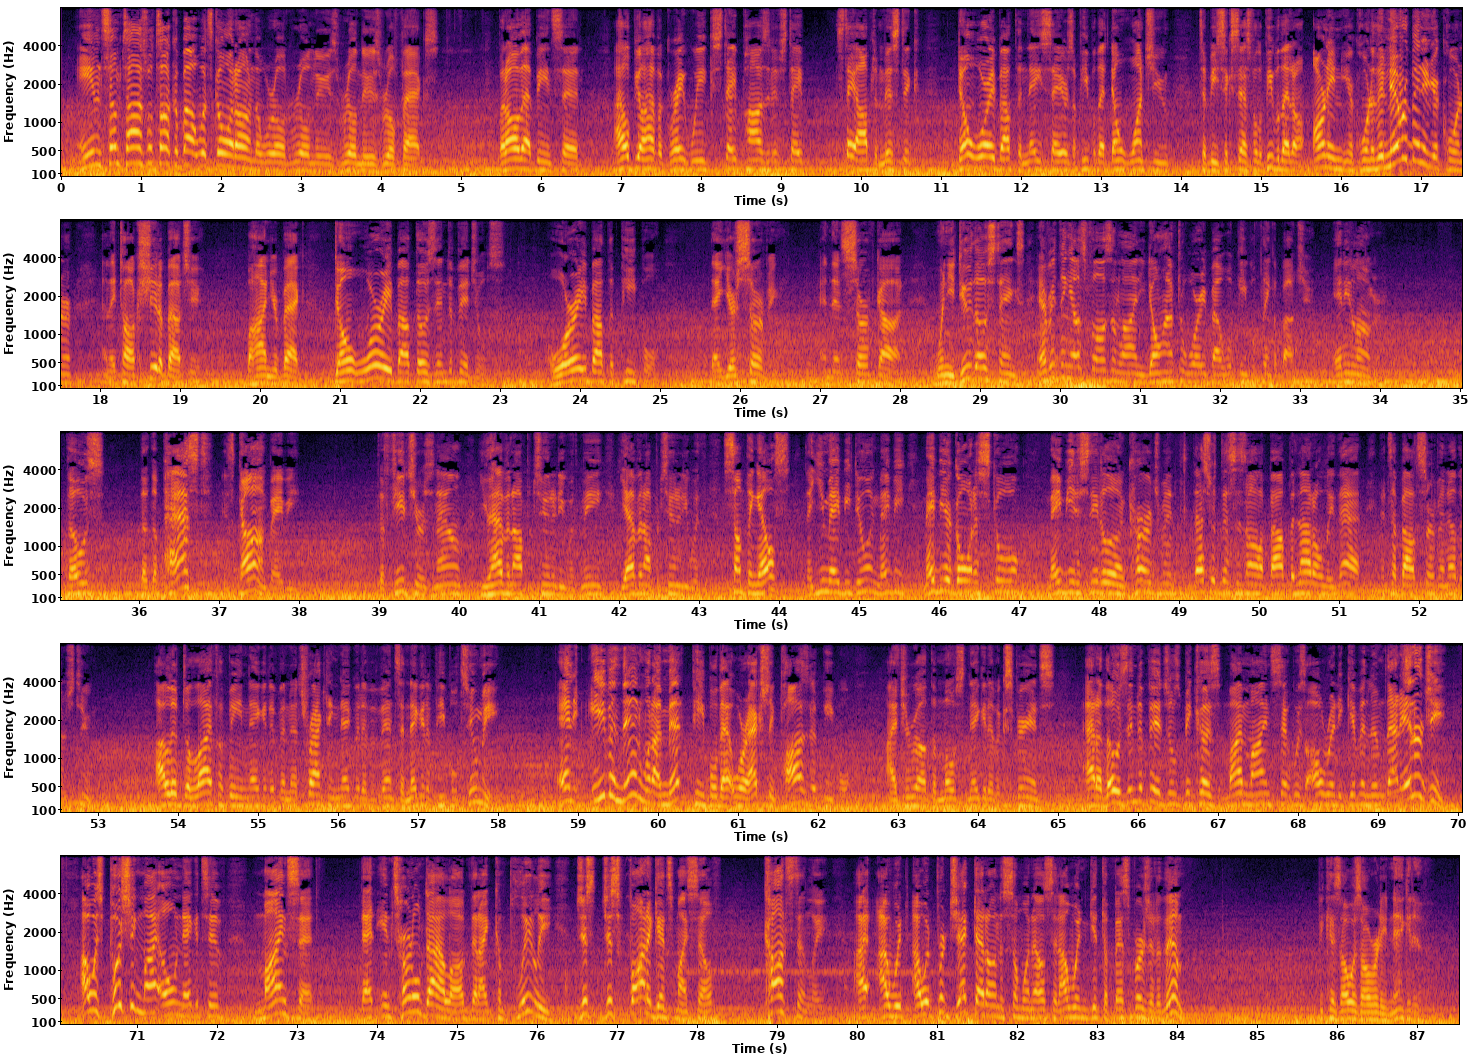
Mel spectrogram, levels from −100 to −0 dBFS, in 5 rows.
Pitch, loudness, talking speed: 140 Hz, -17 LUFS, 175 wpm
